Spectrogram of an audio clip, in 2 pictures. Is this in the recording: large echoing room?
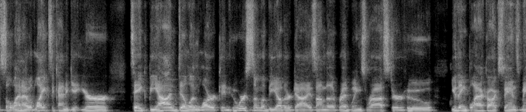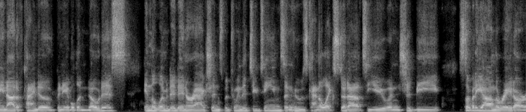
no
